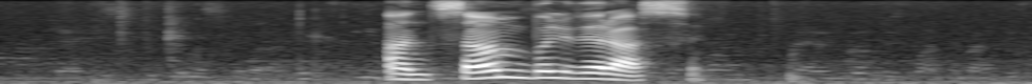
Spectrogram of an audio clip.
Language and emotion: Russian, neutral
